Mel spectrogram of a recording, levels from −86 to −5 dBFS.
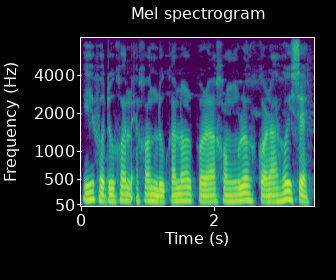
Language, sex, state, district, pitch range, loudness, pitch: Assamese, male, Assam, Sonitpur, 110-125 Hz, -15 LUFS, 115 Hz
